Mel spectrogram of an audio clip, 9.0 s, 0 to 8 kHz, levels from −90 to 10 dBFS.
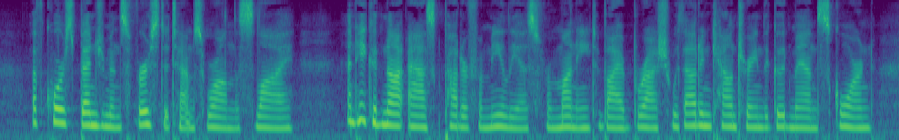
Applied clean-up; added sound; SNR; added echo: none; none; none; none.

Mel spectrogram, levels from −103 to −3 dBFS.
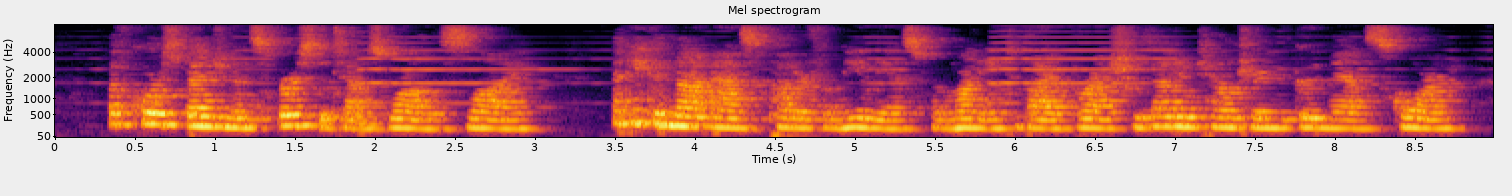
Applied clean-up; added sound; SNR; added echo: classical method WPE with log-MMSE.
